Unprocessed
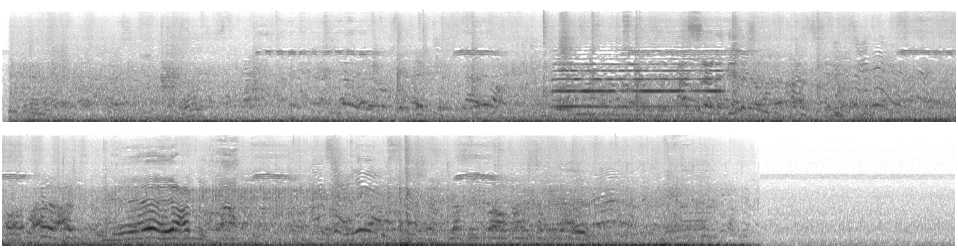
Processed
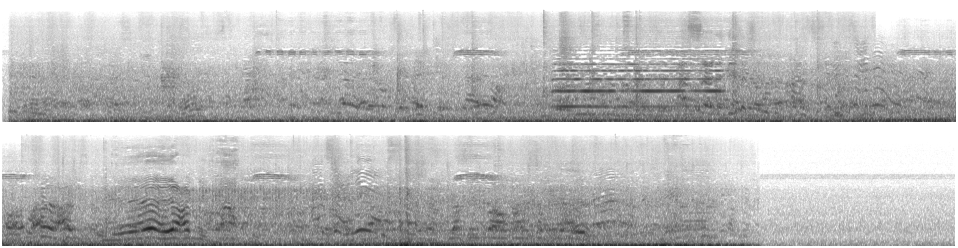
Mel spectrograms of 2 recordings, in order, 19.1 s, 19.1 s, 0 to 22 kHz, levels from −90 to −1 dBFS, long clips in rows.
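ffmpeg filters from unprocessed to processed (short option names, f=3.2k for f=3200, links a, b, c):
-filter_complex "[0:a]asettb=1/sr,asplit=3[a][b][c];[a]atrim=end=8.734[d];[b]atrim=start=8.73:end=9.73,asetpts=PTS-STARTPTS,afade=t=in:d=0.004:c=qsin,afade=t=out:st=0.996:d=0.004:c=qsin,adynamicsmooth=sensitivity=2.5:basefreq=4.6k[e];[c]atrim=start=9.726[f];[d][e]acrossfade=d=0.004:c1=hsin:c2=qsin[g];[g][f]acrossfade=d=0.004:c1=qsin:c2=hsin"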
